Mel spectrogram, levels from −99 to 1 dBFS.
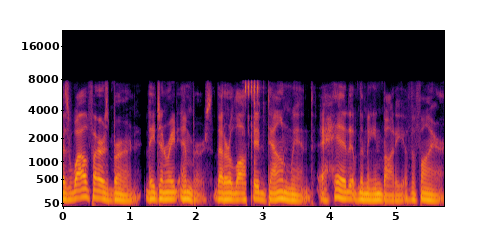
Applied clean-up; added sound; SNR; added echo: neural mask model Resemble Enhance denoiser.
